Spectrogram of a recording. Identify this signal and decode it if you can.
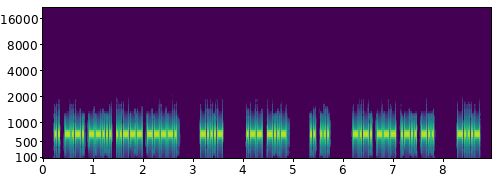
Morse code, heard as a keyed tone, about 34 wpm, 700 Hz. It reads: IC729 <BT> WX IS COLD <BT>
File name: UK MASTER QSOs TRAINING / 35WPM / UK MASTER QSOs 0001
